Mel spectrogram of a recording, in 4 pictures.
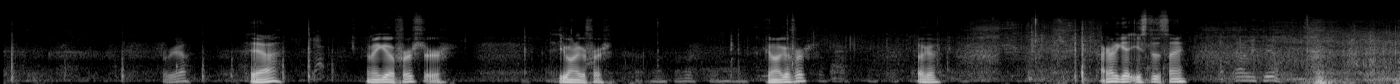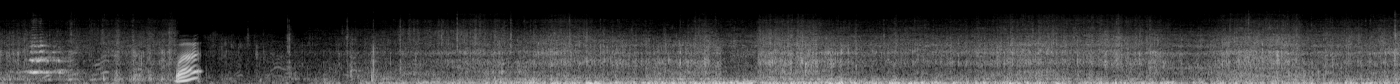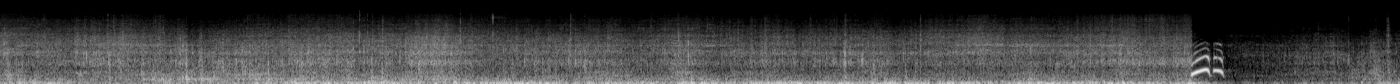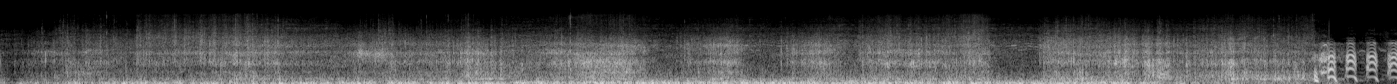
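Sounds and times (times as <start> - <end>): mountain bike rumble and rattle: 2.4 - 55.9
wind buffeting microphone: 17.1 - 54.8.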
